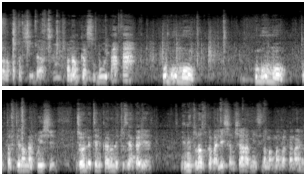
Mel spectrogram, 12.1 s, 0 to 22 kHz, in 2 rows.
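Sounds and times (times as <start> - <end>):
man speaking: 0.0 - 3.9, 5.0 - 12.0.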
